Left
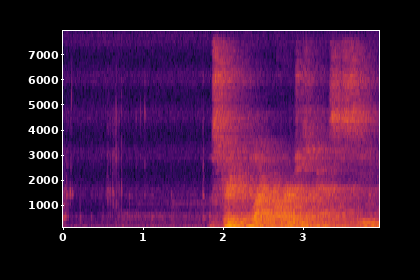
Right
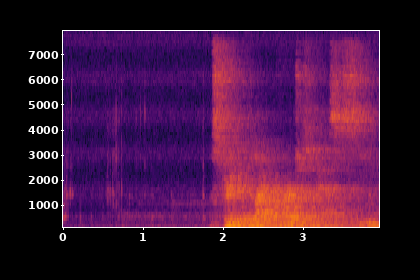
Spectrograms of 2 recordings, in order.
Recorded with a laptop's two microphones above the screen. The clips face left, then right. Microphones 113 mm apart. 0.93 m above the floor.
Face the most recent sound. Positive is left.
turn(degrees=70)  # may be behind; listen again after turning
